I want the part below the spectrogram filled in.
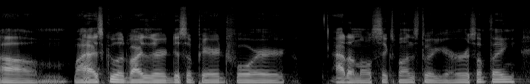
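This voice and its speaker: Very clean and recorded against a silent background, a man's fairly low-pitched voice moves at a moderate pace with monotone, flat intonation. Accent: American. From Jamaica. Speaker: interview guest. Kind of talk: casual interview.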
